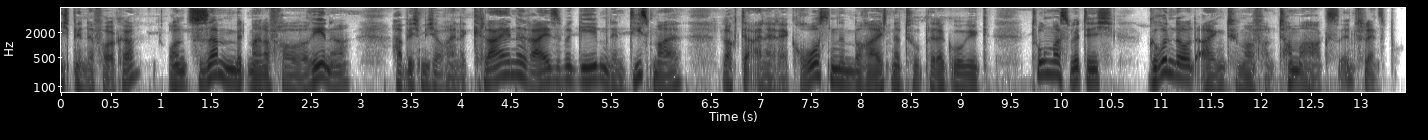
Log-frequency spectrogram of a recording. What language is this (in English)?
German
